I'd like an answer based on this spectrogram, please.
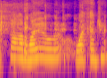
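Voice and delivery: put-on high, whiny, disappointed kid voice.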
